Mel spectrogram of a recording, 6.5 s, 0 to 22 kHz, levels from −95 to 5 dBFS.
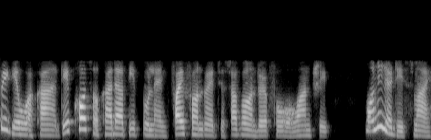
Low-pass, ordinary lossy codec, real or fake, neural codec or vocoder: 3.6 kHz; none; fake; codec, 24 kHz, 0.9 kbps, WavTokenizer, medium speech release version 2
